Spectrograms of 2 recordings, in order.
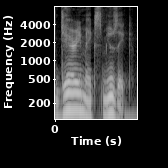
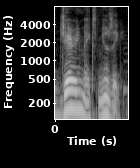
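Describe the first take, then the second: The two takes are said the same way.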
